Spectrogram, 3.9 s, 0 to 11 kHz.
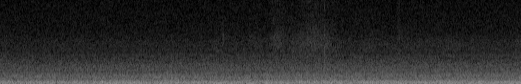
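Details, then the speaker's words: Mini split indoor blower on its highest fan setting after its dried-out motor bearings were replaced with 608-size bearings. Only a steady, even rush of airflow, with no grinding, squeal or rattle. "and it only sounds like airf flow so we fixed it good"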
